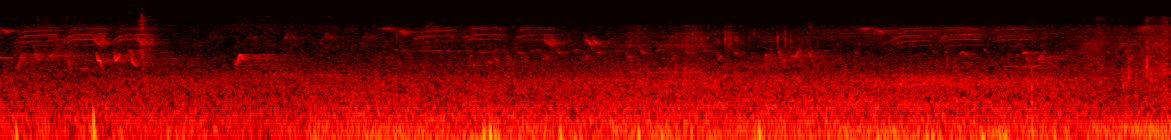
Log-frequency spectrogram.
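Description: Songbird singing faintly, a phrase of quick, high, repeated falling notes heard three times, over an irregular low rumble with a louder bump near the middle.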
